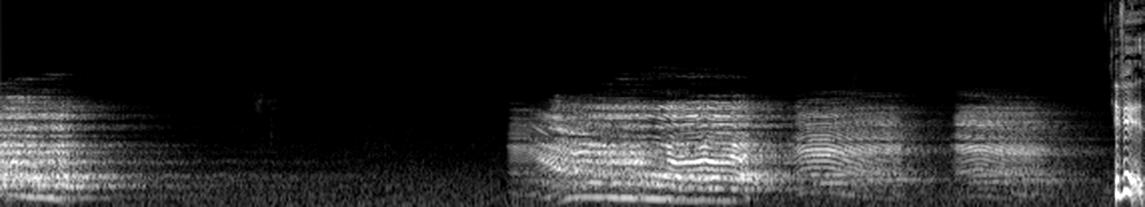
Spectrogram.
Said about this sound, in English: So what is it? What's the answer? It's a red deer.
